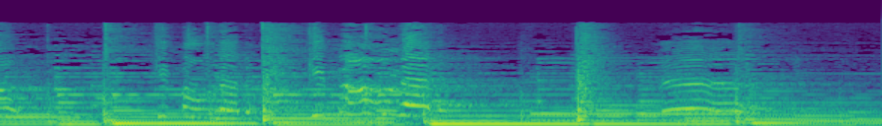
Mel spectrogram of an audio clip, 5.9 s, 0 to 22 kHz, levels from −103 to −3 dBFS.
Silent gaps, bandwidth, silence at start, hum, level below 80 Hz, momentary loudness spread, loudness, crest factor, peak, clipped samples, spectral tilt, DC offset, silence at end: none; 10.5 kHz; 0 s; none; -32 dBFS; 6 LU; -23 LUFS; 14 dB; -8 dBFS; under 0.1%; -7 dB/octave; under 0.1%; 0 s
